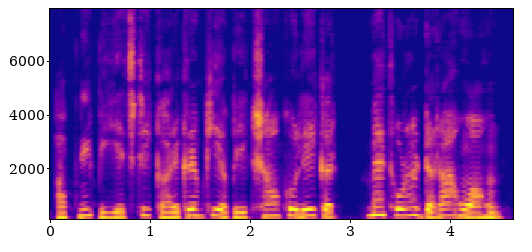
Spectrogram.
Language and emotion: Hindi, fearful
